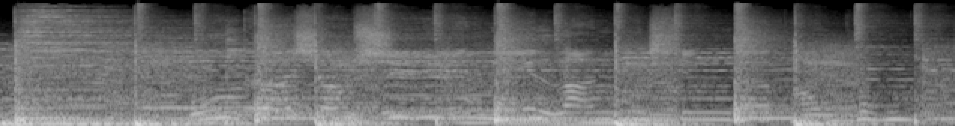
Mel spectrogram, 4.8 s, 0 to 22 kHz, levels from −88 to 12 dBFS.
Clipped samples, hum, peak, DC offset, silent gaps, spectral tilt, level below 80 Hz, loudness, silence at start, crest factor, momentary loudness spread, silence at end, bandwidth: under 0.1%; none; 0 dBFS; under 0.1%; none; -5 dB/octave; -20 dBFS; -15 LUFS; 0 s; 14 dB; 4 LU; 0 s; over 20 kHz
